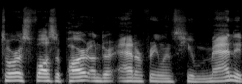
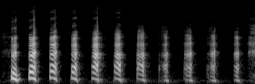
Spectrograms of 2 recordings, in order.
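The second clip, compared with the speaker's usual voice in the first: loud high burst of real laughter; cackling at the screen; laughing; 7 semitones higher, 5 dB louder than usual. Real, not acted. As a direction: crack up at the clip. Reacting to the clip.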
